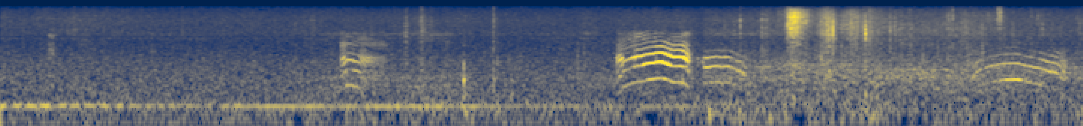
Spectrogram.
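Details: Three-day-old domestic kittens quarrelling and kicking. After a quiet low hum, a burst of two or three high arched mews comes midway, then a single softer mew near the end, with some rustling in between.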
